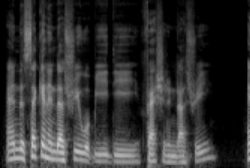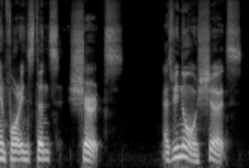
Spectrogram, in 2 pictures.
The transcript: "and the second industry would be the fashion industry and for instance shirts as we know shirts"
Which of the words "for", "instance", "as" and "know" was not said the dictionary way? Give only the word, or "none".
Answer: as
